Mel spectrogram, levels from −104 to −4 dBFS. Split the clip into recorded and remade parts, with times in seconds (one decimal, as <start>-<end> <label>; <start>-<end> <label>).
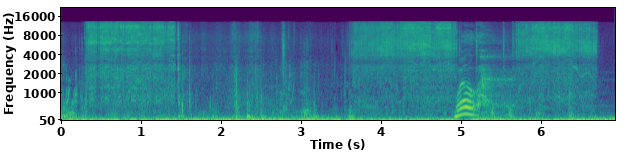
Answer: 0.0-3.4 recorded; 3.4-4.4 remade; 4.4-6.9 recorded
